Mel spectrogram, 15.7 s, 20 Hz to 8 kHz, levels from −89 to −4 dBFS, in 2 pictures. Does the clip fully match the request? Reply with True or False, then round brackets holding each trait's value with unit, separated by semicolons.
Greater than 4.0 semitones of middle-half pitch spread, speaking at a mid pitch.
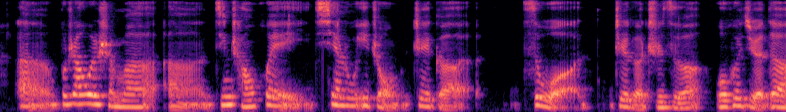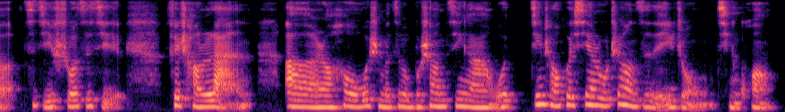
True (4.7 semitones; 180 Hz)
